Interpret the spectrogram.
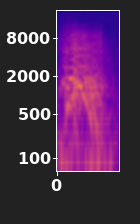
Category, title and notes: Sound effects > Objects / House appliances
Creaking Floorboards 05
walking, room, creaking, old-building, groan, footstep, flooring, squeal, squeaking, wooden, floor, bare-foot, heavy, hardwood, squeaky, old, squeak, grind, rub, floorboard, screech, creaky, grate, scrape, weight, floorboards, going, footsteps, wood, walk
